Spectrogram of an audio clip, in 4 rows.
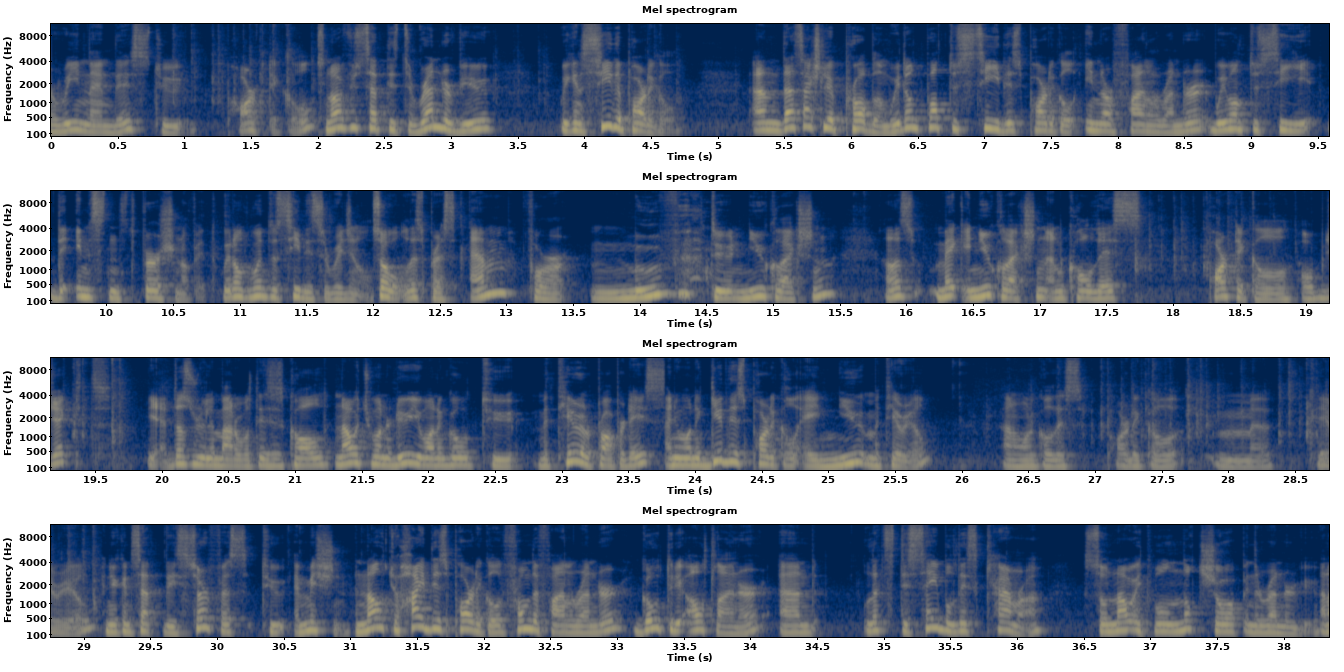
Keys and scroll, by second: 3.5 alt+shift+z, 4.5 alt+shift+z, 12.6 m.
